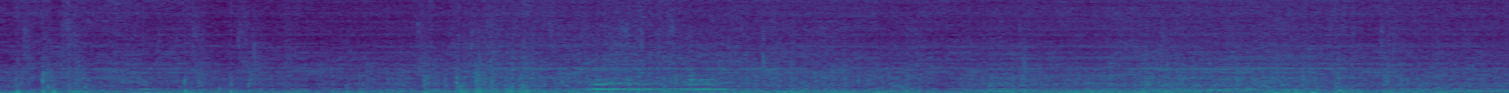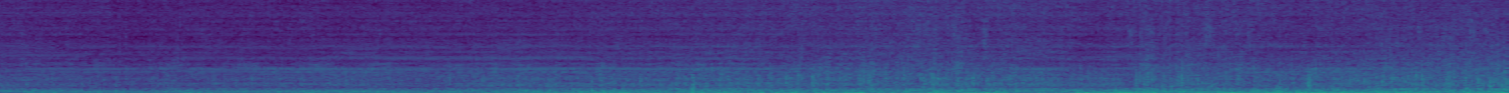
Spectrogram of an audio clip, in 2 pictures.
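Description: Mountain bike rolling fast down a dirt and gravel trail: a steady, heavy wind-and-tyre rumble with the bike rattling over the rough ground, picked up by a helmet-mounted camera. It swells a little near the end.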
